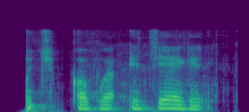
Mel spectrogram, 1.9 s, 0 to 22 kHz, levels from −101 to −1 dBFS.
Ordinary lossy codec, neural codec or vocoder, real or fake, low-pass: none; codec, 16 kHz, 4.8 kbps, FACodec; fake; 7.2 kHz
